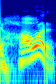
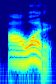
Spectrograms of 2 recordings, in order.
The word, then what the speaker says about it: hour: तो चलिए अब यहाँ पे हम लोग देखते हैं HOUR, इसको क्या पढ़ेंगे? हावर नहीं, इसको पढ़ा जाएगा आवर। क्या पढ़ा जाएगा? आवर पढ़ा जाएगा। यहां पे भी क्या है? एच साइलेंट है।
